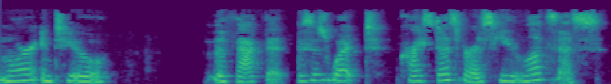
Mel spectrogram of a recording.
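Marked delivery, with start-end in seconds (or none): none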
